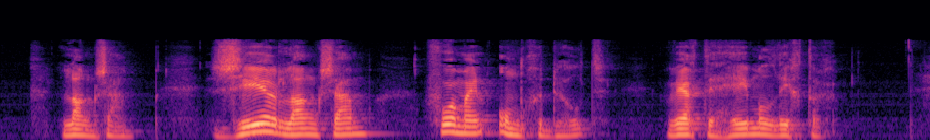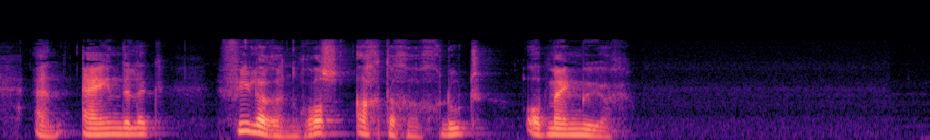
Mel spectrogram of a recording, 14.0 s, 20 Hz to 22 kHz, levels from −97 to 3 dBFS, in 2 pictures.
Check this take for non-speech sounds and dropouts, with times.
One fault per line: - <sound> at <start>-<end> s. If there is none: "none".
none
